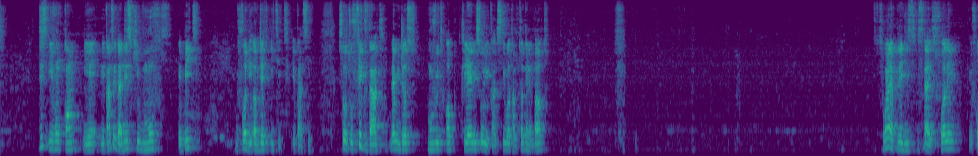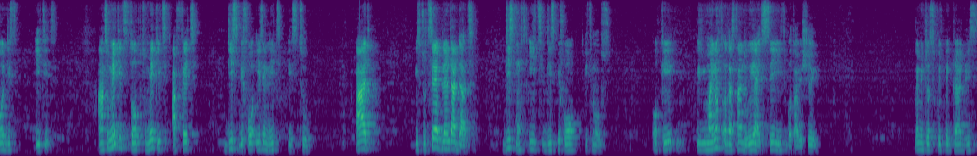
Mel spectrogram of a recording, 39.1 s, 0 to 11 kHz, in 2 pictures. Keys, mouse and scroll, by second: 2.5 Right, 2.8 Right, 3.0 Right, 3.2 Right, 3.4 Right, 4.0 Right, 4.2 Right, 4.7 Right, 5.6-5.9 Left, 6.2 Left, 7.1-7.4 shift+middle drag, 7.4-7.9 scroll down 6, 7.9-10.1 middle drag, 10.1 right click, 11.1-12.0 drag, 12.0-12.9 shift+middle drag, 12.9-24.8 drag, 24.8-25.8 middle drag, 25.8-27.2 drag, 27.2-30.3 middle drag, 30.7-32.6 middle drag, 32.6-39.1 drag.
